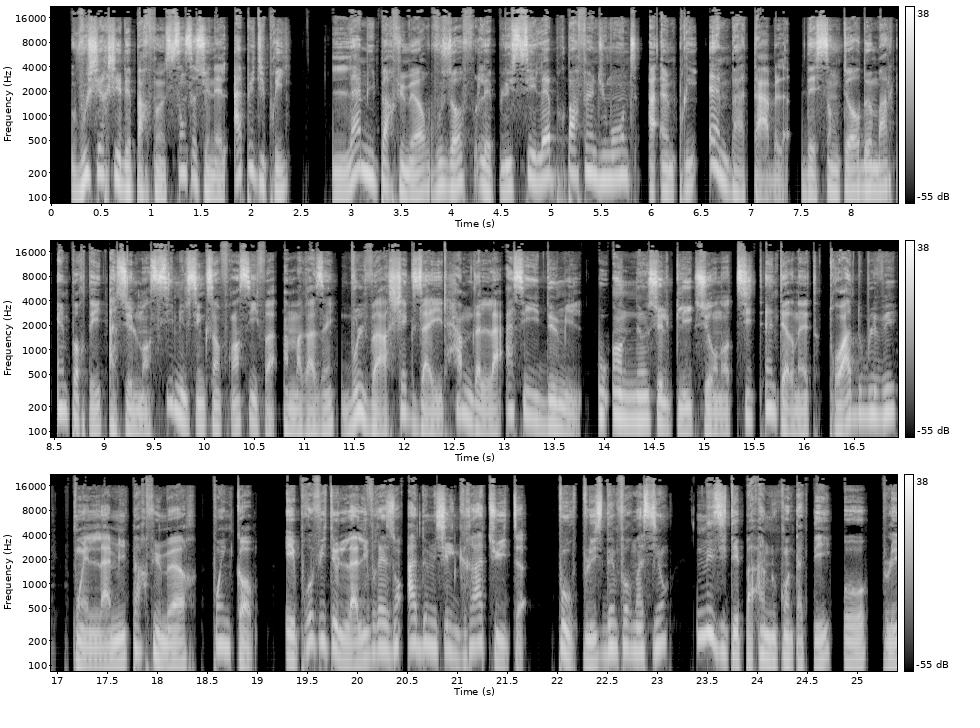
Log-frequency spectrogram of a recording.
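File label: African French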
